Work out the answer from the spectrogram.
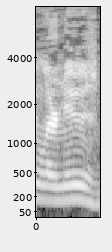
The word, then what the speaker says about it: Lerneux: I'm going to read now from Penny Lernew's book, In Banks We Trust.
